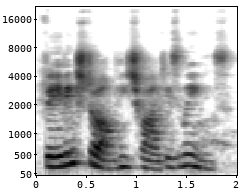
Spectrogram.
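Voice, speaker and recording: A woman reading a storybook to children, expressive and putting questions to her young listeners. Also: mid-range voice, a little slow. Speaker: primary school teacher reading aloud. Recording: echoey room.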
